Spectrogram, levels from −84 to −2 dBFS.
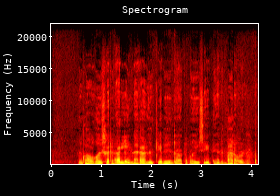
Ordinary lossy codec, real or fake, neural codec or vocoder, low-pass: none; fake; codec, 44.1 kHz, 1.7 kbps, Pupu-Codec; none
